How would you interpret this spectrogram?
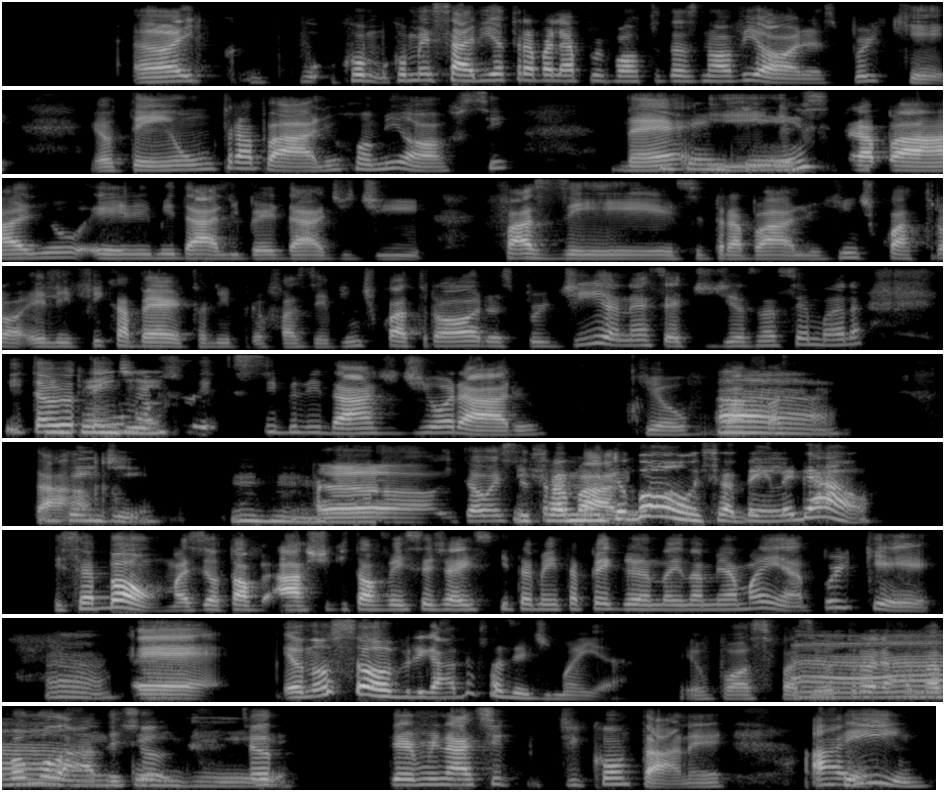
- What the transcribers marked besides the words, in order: tapping; in English: "home office"; drawn out: "Ah"
- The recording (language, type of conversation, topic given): Portuguese, advice, Como posso me sentir mais motivado de manhã quando acordo sem energia?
